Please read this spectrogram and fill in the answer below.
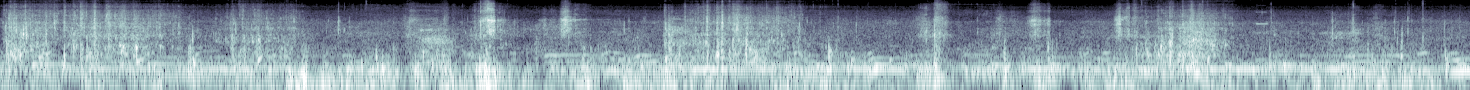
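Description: A hooked fish thrashing at the surface beside a small boat, in several bursts of splashing with a few sharper slaps. A steady low hum from the boat's electric trolling motor runs underneath.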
